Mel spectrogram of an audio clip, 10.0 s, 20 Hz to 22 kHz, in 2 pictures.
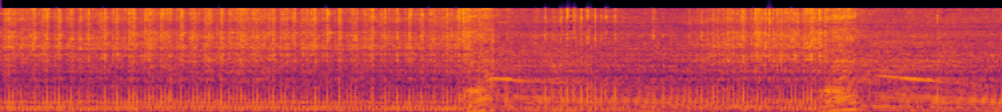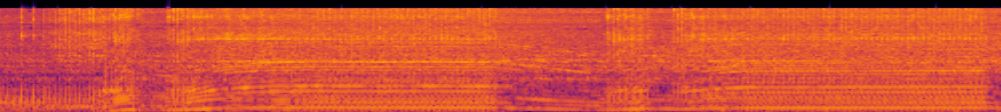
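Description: Shindaiwa S231 23cc two-stroke brush cutter engine on a test run: it idles steadily, is revved three times in quick blips, then held at high revs twice with a short drop between. It picks up sharply, very punchy for a 23cc engine.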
